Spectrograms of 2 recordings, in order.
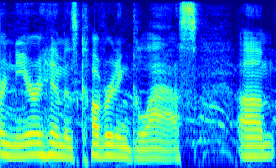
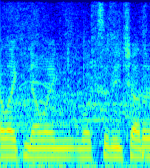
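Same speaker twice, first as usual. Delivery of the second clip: ordinary talk, nothing marked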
